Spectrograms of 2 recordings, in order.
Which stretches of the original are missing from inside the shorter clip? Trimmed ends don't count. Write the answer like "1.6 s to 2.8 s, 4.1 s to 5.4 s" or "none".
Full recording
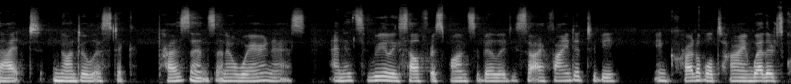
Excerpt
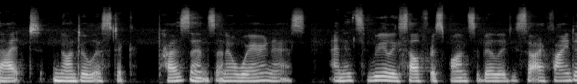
none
